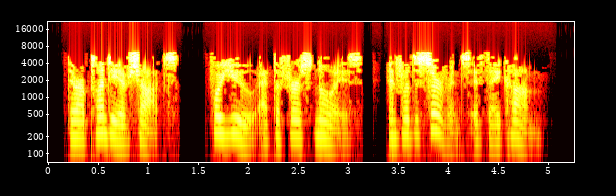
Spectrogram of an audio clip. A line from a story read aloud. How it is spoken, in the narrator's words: she went on in that fierce undertone, and then, passionately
